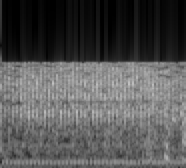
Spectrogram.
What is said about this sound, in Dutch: Ja, hij loopt nou. Ja, zoals die soort je moet lopen, ja. Geluid van een VW-transporter diesel.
